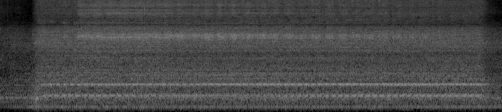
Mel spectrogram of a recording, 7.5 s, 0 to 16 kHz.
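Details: LeeJay 3-axis CNC mill with an Anilam 3300MK control and AC variable-speed head, running a light circle-mill cut in mild steel at about 900 rpm: smooth, steady whine from the axis drives with no grinding or hunting; servos sound healthy.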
